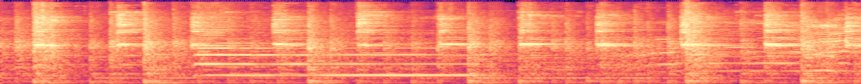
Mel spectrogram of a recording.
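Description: Loud music of drums and metallic bell-like clangs beating in a quick rhythm, with a single held note from about a second in for a second and a half.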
